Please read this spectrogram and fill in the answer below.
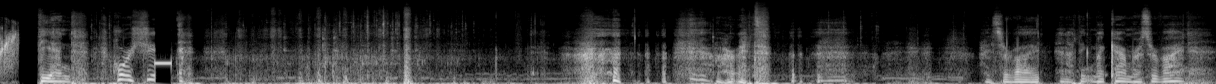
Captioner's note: laughs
